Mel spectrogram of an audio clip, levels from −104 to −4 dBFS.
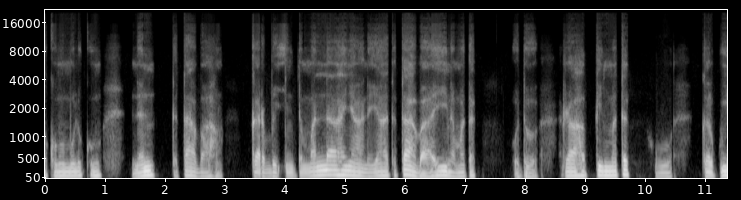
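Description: No technical faults are audible.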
